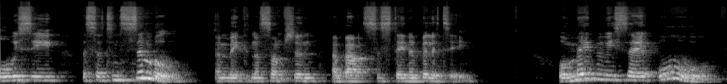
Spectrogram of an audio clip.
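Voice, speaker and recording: A woman with a British accent, lively intonation and a fairly slow pace. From Britain. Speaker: public speaker on sustainable fashion. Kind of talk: presentation talk.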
